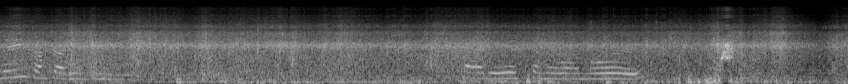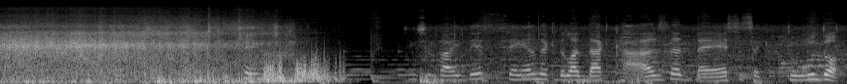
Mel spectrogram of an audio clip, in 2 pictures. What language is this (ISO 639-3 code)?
por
